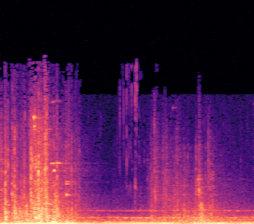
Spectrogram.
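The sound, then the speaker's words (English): Grinding mechanical rumble of a crypt door mechanism opening in a fantasy video game, loud for about a second, then settling into a low steady drone with faint clanks. “All right, we can open the Fall Gunther crypt.”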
